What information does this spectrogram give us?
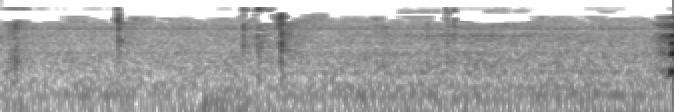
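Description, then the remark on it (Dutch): A paper lid being peeled off a strawberry-flavoured snack cup: faint small crinkles and clicks, then a brief, louder, scratchy tearing sound right at the end. “Halen we het papiertje eraf.”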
